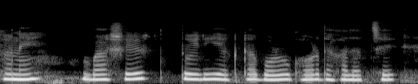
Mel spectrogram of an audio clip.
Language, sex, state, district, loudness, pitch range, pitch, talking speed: Bengali, female, West Bengal, Alipurduar, -12 LUFS, 220-245 Hz, 230 Hz, 115 wpm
